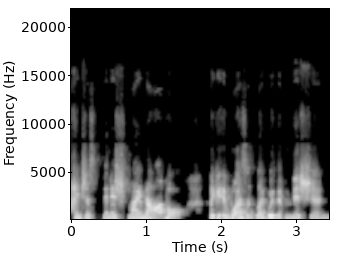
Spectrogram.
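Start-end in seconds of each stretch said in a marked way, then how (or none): 0.0-1.5 bubbly, excited, exuberant burst of joy, very high. Retelling telling an acquaintance in an elevator about the novel: retelling own excited exuberant words. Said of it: "just in an excited, exuberant way".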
